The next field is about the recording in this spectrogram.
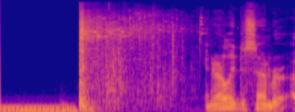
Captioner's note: glass break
